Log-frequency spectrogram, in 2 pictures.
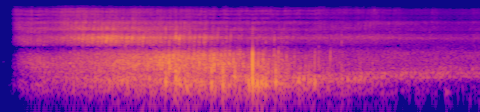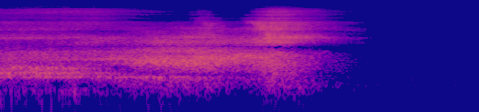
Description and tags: Red hot steel out into water bucket, water boils and steel gets cold.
